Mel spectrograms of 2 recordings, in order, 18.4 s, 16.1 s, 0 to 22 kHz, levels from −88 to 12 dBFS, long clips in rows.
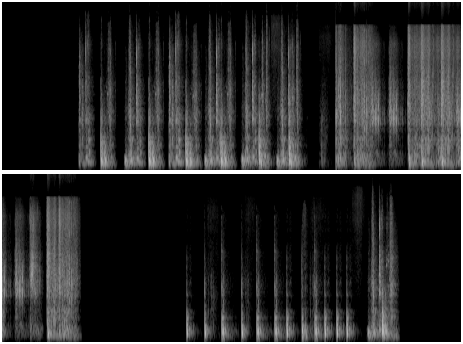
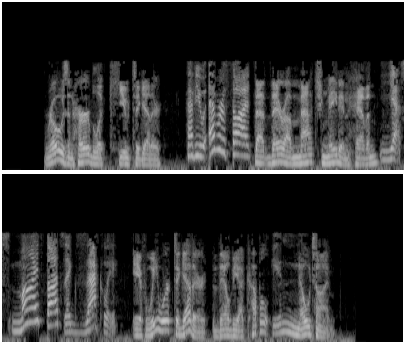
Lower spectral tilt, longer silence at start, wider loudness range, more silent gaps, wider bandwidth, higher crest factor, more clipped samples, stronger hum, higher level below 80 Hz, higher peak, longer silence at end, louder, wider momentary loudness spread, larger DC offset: second, -4 dB/octave vs -6.5 dB/octave; first, 1.55 s vs 0.85 s; first, 7 LU vs 4 LU; first, 2.34-2.38 s, 6.22-6.31 s, 11.00-11.24 s, 11.30-12.87 s vs none; first, over 20 kHz vs 6.2 kHz; first, 26 dB vs 20 dB; neither; neither; second, -60 dBFS vs -50 dBFS; about the same, -6 dBFS vs -4 dBFS; first, 1.25 s vs 1.05 s; second, -29 LUFS vs -22 LUFS; about the same, 11 LU vs 11 LU; neither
